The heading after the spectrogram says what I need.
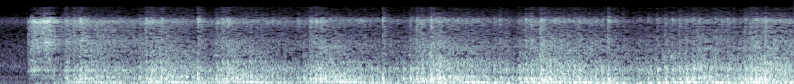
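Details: Phonex motorcycle engine after repair of a bad engine noise: starts at once and settles into an even, steady beat with no knocking or metallic rattle; sounds healthy.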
